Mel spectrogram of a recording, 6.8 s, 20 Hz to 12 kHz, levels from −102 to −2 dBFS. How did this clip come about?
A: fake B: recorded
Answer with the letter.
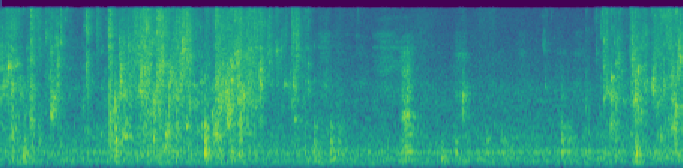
B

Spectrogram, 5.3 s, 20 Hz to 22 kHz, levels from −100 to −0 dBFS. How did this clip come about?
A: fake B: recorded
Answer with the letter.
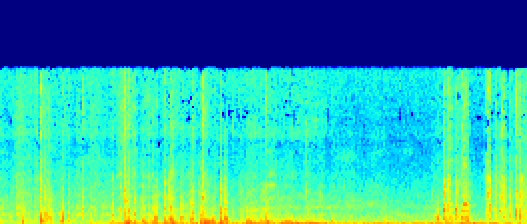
B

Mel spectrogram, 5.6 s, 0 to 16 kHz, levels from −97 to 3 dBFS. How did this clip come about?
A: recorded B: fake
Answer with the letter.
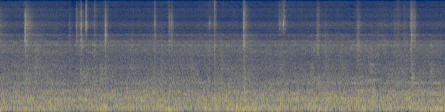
B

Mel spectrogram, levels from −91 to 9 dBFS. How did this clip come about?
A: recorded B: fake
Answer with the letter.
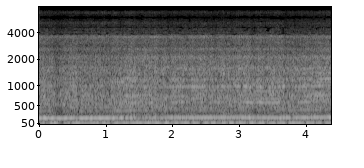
A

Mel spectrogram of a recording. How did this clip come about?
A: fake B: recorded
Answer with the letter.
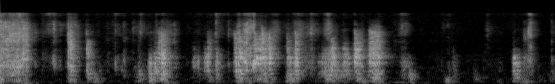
A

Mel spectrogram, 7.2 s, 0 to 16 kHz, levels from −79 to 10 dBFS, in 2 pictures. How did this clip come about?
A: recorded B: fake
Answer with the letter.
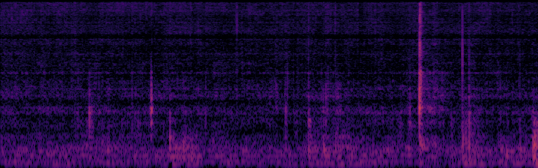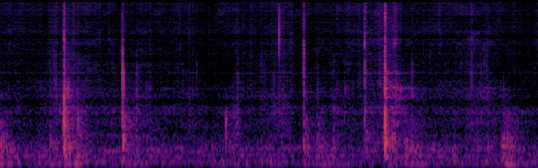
B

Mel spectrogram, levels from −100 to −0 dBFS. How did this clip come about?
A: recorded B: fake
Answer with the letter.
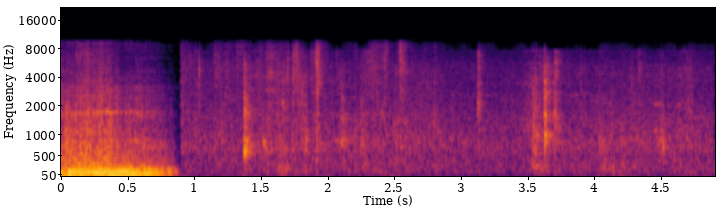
B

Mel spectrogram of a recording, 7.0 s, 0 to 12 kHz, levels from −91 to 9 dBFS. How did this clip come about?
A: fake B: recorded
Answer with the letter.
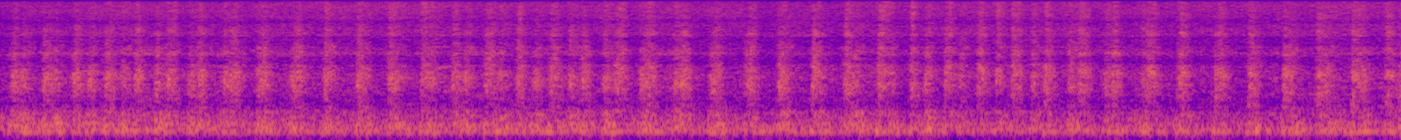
A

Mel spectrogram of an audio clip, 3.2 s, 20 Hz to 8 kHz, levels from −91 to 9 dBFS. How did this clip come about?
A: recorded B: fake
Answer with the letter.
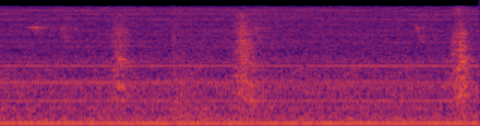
A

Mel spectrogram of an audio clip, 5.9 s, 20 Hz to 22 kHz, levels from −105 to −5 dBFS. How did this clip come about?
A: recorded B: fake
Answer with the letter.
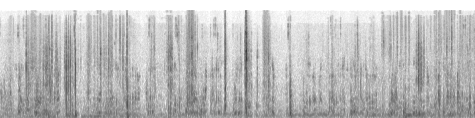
A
